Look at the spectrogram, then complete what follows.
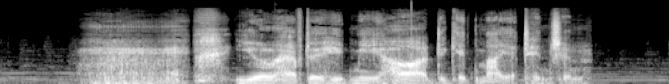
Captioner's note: growl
